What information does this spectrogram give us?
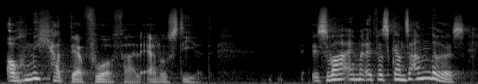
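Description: A man's voice: sits high, huge pitch swings, normal speed, breathy edge, full character voice. A man playing an eager, courteous young prince in a radio play, formal and aristocratic in manner. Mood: regal, amused. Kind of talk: German radio play acting.

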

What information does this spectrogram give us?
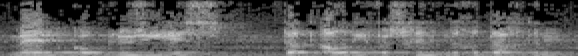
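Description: An actress playing a calm, logical, seductive spaceship computer in a radio drama, speaking in a measured, precise and unemotional way. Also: female voice, on the low side. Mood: calm, factual. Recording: muffled, echoey, noisy old radio recording.

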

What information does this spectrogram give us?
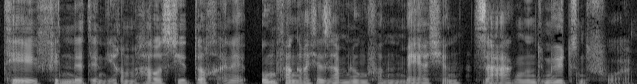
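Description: An author deliberating over a manuscript in a radio drama. The voice is deep and sits in a dry, close acoustic. The delivery is sober, analytical and essay-like. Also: male voice, a little slow, a little mellow, no room sound. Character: analytical male author reasoning aloud over his novel plot. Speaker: author's working-notes voice in a radio play. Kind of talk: essayistic scripted commentary in a radio play.

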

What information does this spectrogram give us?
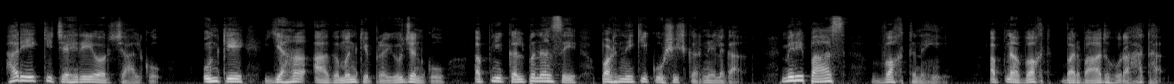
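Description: A man narrating a literary short story in an expressive reading style. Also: sits low, slightly rough, no echo. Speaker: story reader.

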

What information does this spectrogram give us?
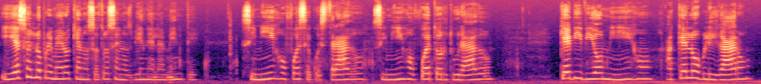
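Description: A woman's voice: a little high, fairly even intonation, normal speed, vocal fry, a bit bright. A middle-aged woman from El Salvador with a Salvadoran Spanish accent, speaking as the mother of a missing migrant on a radio panel, earnest and pleading. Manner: earnest, pleading, repeats "¿verdad?".

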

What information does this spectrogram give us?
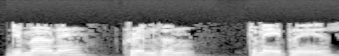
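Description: A man playing a suave, condescending young vampire aristocrat in an audiobook, speaking slowly and with polish. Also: mid-range voice, steady tone, narrow, tinny audio, slight background noise, pitched above the performer's own voice. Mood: smooth, gallant.

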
